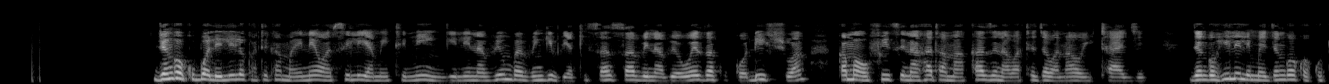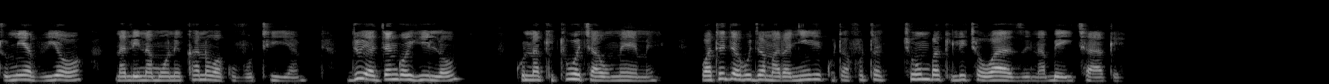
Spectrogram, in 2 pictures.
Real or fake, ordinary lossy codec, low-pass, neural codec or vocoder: real; MP3, 32 kbps; 7.2 kHz; none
